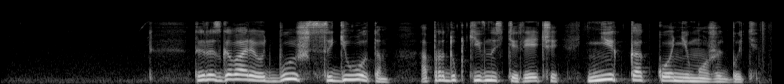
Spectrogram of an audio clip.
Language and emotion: Russian, angry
